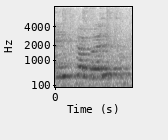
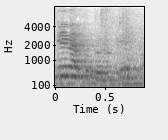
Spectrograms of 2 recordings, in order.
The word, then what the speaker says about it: ineffable: inable it's ineffable it's not inable it's ineffable okay you he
